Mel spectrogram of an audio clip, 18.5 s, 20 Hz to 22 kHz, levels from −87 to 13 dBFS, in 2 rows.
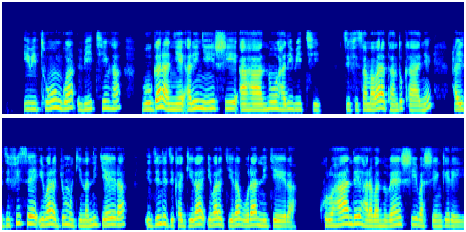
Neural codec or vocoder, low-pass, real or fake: none; 7.2 kHz; real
